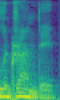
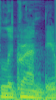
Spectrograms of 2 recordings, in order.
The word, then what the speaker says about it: Le Grande: supposed to be pronounced Le Grande rather than Le Grand, which I assume is what you'd expect it to be called,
